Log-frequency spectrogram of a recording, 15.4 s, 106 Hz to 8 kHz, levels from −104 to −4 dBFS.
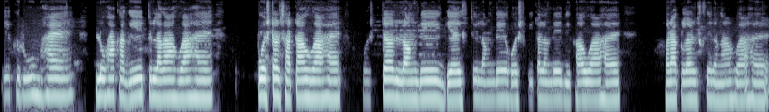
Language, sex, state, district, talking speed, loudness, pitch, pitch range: Hindi, female, Bihar, Madhepura, 90 wpm, -20 LUFS, 180 Hz, 170-190 Hz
